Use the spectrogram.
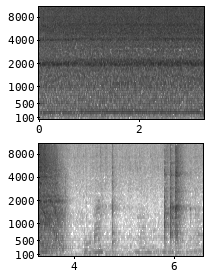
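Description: An electric food chopper whirs loudly and steadily while chopping carrots, then stops abruptly, leaving a few soft knocks and handling sounds in the quiet.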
